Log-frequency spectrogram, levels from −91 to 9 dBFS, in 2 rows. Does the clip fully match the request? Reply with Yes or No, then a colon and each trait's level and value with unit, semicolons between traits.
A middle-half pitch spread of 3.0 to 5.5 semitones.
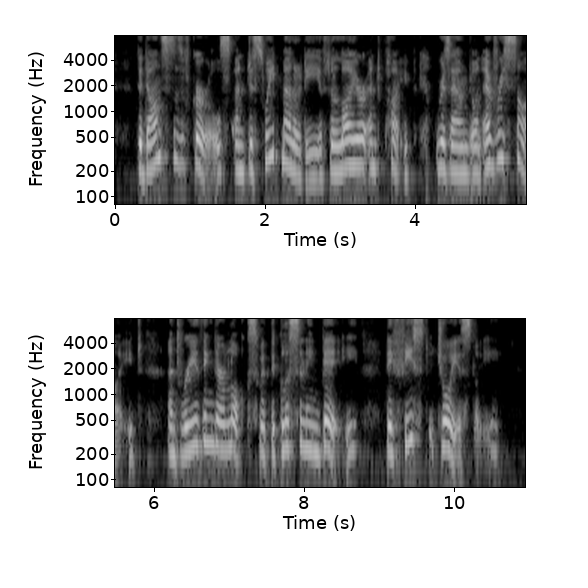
Yes: average, 4.5 semitones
